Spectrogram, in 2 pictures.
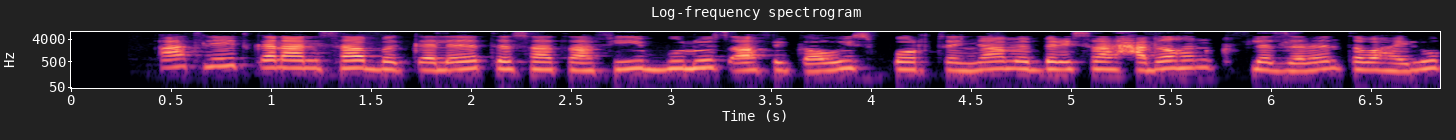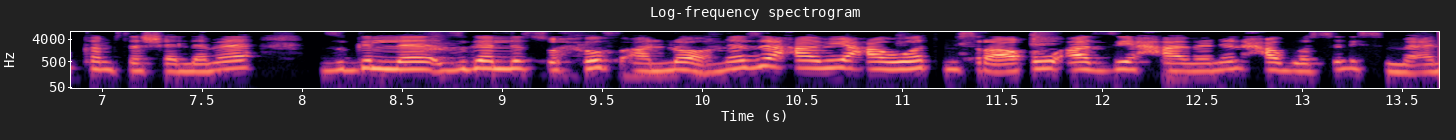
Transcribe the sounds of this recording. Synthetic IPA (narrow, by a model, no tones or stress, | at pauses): ʔat̪le̞t̪kʼɐnanisabɐkʼːɐlɐt̪ʰɐsat̪ʰafibulut͡sʼafɾikʼawispʰo̞ɾt̪ʰɐɲːamɐbɐlʕisɾanħad̪ɐxɨnkʰɨ̥flɐzɐmɐnt̪ʰɐβaɦilukʰɐmzɨt̪ʰɐʃɐlːɐmɐ | zɨɡɐlːɨt͡sʼɨħufalːo̞nɐziʕaβiʕawɔt̪mɨsɾaʔxuʔazeħaβɐnɨnħaɡosɨnjɪsɨmːɨʕɨn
